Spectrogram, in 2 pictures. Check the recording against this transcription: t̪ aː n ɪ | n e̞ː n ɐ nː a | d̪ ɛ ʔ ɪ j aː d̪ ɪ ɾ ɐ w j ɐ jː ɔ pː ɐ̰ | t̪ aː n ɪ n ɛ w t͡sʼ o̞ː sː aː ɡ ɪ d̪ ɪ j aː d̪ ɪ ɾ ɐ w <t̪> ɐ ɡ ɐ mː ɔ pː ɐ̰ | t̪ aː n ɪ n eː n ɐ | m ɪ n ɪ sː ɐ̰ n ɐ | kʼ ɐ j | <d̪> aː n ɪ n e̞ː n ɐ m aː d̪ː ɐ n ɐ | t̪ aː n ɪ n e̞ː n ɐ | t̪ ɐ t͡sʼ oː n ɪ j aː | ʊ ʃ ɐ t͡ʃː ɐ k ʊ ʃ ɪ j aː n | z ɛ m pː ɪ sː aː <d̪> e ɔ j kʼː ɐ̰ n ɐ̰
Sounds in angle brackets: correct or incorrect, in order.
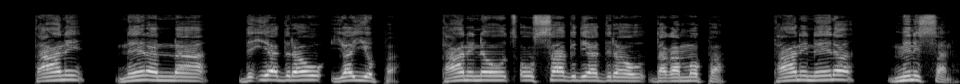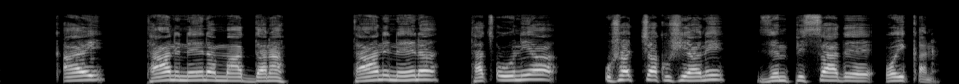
incorrect: d̪, incorrect: t̪, correct

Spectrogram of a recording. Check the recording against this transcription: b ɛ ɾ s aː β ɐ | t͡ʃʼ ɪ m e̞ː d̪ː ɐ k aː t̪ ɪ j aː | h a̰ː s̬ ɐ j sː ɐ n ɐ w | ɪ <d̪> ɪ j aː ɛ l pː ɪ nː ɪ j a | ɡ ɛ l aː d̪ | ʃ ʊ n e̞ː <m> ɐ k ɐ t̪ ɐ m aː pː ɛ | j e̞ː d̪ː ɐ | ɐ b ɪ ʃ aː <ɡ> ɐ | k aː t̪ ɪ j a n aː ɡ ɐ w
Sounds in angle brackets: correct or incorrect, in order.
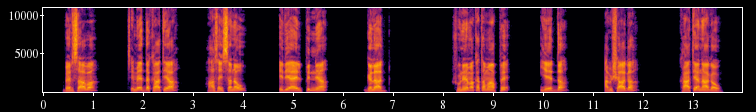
correct, correct, correct

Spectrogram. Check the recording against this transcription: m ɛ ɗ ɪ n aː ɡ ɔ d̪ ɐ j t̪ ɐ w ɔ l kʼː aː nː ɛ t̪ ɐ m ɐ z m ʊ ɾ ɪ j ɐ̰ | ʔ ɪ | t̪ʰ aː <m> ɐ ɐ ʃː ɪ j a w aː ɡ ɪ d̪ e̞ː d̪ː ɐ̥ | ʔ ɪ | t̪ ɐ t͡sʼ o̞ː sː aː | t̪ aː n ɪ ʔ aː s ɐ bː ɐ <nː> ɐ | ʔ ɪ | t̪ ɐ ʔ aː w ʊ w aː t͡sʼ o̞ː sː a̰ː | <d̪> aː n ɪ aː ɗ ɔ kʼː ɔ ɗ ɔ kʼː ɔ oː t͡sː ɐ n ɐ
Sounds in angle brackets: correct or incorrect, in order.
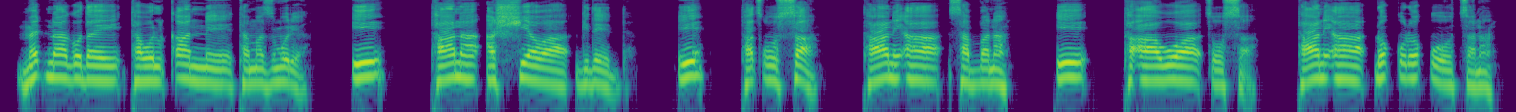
incorrect: n, incorrect: n, incorrect: t̪

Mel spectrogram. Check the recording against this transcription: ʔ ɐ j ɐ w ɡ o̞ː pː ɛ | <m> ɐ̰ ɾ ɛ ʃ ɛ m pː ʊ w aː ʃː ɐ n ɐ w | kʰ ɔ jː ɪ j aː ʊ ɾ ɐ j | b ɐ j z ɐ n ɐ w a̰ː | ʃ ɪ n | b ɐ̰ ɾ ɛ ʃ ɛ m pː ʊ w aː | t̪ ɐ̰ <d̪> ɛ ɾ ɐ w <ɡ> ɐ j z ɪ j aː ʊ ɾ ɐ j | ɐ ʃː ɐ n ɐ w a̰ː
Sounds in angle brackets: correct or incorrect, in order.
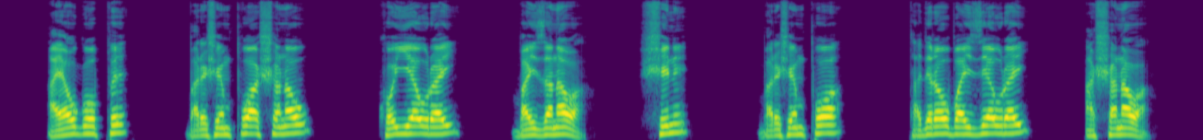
incorrect: b, correct, incorrect: b

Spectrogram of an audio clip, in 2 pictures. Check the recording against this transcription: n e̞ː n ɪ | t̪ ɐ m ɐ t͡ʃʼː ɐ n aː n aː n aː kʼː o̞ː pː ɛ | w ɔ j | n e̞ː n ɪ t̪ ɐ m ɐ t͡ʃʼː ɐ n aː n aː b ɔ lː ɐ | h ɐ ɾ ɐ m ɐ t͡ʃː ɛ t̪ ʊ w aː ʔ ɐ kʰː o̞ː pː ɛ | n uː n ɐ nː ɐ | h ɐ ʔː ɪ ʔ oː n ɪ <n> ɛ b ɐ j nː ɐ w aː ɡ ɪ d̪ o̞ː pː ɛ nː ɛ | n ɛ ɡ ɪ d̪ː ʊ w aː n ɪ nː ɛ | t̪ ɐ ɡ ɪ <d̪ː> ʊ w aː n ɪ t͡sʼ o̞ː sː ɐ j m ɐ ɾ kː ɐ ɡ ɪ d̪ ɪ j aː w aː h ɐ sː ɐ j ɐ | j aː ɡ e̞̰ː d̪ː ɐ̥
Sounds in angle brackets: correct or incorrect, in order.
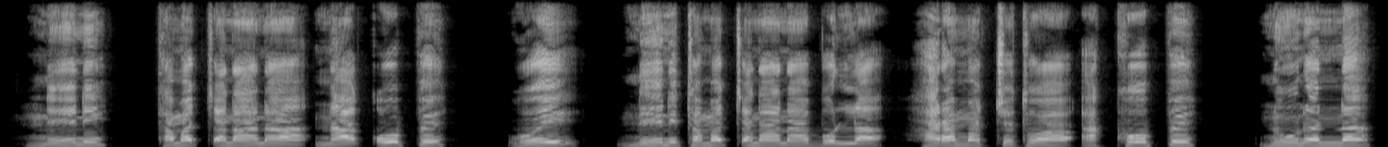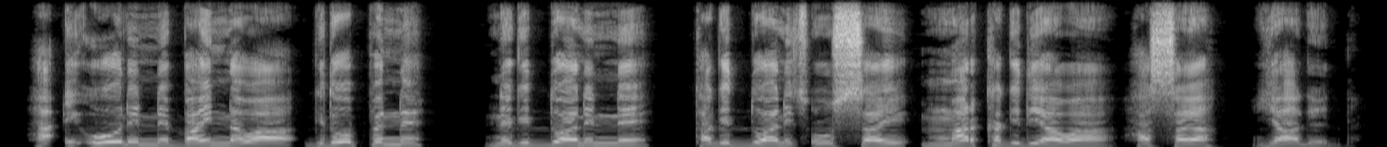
incorrect: nː, correct

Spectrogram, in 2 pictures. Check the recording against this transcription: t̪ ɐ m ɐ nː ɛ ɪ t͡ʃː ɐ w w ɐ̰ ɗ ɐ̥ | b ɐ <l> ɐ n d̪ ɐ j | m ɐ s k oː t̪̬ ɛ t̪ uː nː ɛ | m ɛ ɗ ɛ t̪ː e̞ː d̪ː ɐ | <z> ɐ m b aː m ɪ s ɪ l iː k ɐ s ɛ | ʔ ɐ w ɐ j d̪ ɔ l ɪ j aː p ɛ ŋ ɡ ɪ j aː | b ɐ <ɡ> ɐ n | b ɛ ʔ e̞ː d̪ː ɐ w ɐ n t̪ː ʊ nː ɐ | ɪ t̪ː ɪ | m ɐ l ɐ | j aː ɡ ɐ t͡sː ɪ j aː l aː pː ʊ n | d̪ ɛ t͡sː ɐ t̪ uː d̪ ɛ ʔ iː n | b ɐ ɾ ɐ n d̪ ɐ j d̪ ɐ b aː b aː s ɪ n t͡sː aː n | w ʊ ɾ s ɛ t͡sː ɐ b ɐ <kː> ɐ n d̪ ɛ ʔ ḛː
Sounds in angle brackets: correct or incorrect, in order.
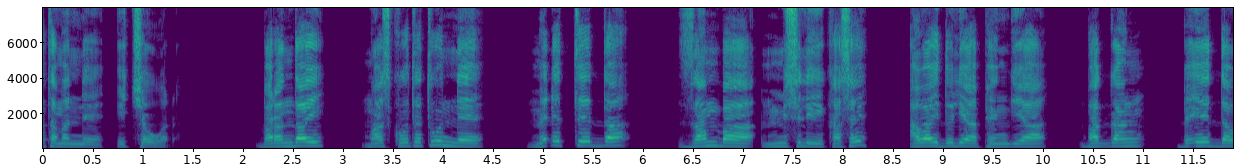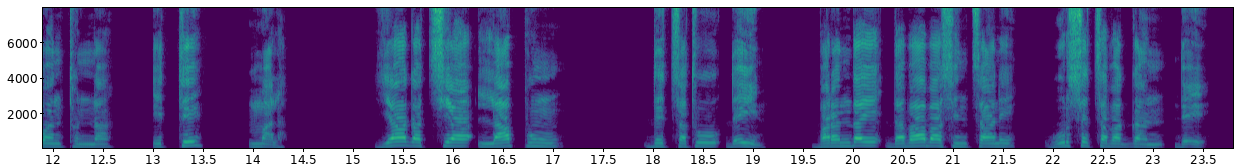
incorrect: ɾ, correct, incorrect: ɡː, incorrect: ɡː

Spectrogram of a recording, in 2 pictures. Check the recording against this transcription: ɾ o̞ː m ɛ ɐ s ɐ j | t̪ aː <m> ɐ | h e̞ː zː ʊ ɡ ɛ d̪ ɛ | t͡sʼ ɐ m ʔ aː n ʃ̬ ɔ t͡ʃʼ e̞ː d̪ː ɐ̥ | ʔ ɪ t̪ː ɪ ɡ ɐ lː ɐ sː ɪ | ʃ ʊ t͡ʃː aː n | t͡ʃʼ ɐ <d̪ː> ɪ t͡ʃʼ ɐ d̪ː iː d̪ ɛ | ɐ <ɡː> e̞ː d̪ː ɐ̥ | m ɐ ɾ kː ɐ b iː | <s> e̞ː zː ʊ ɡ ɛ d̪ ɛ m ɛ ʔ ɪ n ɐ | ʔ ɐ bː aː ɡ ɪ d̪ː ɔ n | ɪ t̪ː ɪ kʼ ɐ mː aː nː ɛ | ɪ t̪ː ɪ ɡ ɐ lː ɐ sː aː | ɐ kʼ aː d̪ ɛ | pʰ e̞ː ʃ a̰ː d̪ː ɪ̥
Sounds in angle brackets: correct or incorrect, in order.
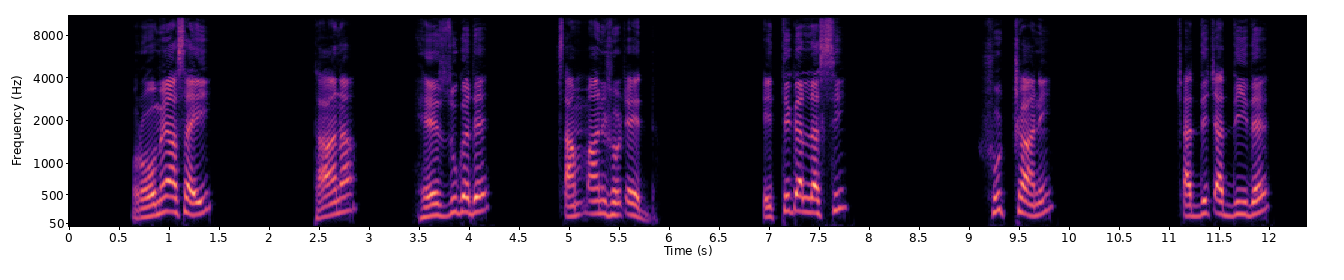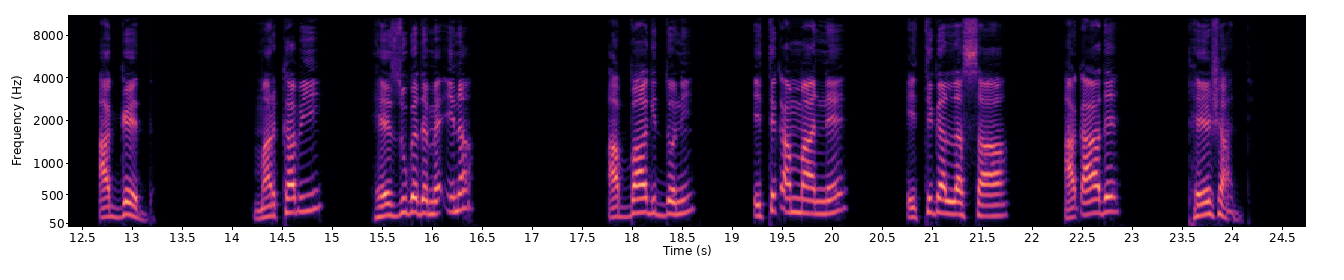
incorrect: n, correct, correct, incorrect: h

